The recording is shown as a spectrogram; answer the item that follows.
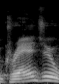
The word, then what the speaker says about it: grandeur: So grandeur 원래 불어인데 발음이 조금 힘들어요. 근데 우리 미국식으로 발음해요.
